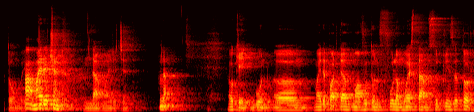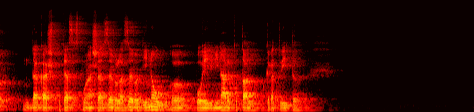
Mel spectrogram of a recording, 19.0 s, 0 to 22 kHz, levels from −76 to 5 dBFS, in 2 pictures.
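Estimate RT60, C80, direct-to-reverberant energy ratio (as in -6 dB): 1.1 s, 7.5 dB, 4.5 dB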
